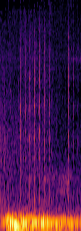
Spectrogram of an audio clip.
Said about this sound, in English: here upon this trembling ground soaked through with blood, which is not mine but soon may be, if these confounded mortars do not cease their ceaseless pounding upon our heads like fists against a door demanding entrance into hell itself.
